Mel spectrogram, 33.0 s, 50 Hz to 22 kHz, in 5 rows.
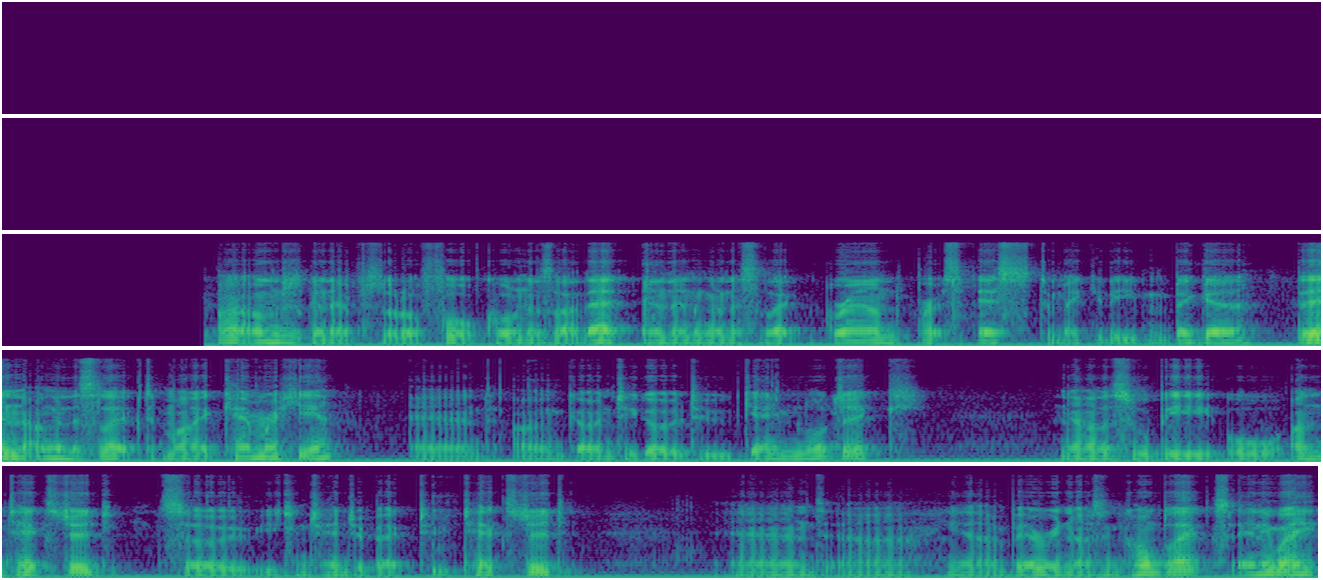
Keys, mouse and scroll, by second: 0.4 a, 0.6 alt+z, 2.0 KP_0, 4.2 shift+d, 5.2 g, 5.6 a, 9.6 ctrl+j, 9.8-14.5 typing, 14.6-15.6 drag, 16.5-18.2 right drag, 18.0 s, 19.2 click, 21.0-22.4 drag, 23.8-24.6 drag, 27.4-29.6 middle drag, 29.8-31.6 middle drag.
